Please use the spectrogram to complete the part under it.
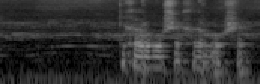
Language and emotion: Russian, neutral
